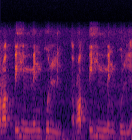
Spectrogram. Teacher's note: میم ساکن کے بعد میم آئے تو میم ساکن کو بعد والے میم میں ملا کر غنے کے ساتھ پڑھتے ہیں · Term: ادغام شفوی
